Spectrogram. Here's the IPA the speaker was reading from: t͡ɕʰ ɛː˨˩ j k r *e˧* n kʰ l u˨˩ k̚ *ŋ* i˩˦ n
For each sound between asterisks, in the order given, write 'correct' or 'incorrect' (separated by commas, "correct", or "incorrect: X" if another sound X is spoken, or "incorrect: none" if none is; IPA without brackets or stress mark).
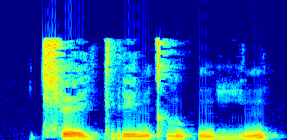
incorrect: e˦˥, correct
